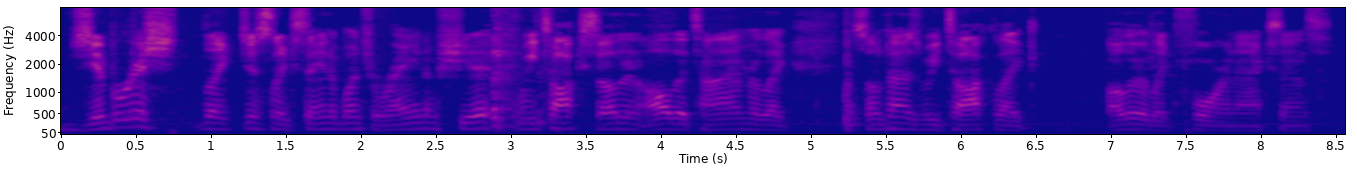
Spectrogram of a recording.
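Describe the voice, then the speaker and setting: An energetic young man rambling in casual chat, stringing his thoughts together with many fillers. His pitch is ordinary for a man, and clear background noise sits under his voice. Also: normal speed. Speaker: podcast co-host.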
